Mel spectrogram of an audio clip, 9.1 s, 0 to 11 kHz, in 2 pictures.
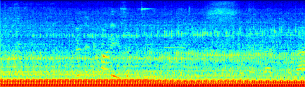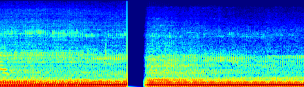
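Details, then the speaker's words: BMW Z3 four-cylinder with half its exhaust removed during diff/axle repair: deep, loud, raw drone with throaty pulses rising slightly with revs. "If you ever wonder what a four cylinder sounding like with no missing half its exhaust, that's what it sounds like."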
